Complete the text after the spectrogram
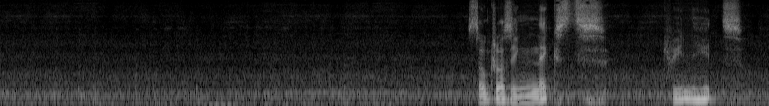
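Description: A train hums and rumbles steadily as it rolls along.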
